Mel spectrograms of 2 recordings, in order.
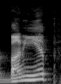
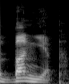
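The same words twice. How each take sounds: First: "bunyip" as BUN-ee-ip, rising; three-syllable bunyip. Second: "bunyip" said as BUN-yip; two-syllable bunyip. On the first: Narrator unsure of the word, "bunyip" as BUN-ee-ip. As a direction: split "bunyip" into BUN-ee-ip, questioning. Offers alternative pronunciation, unsure. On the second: Narrator naming the creature, "bunyip" as BUN-yip. Offers two possible pronunciations of word. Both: Shown as a demonstration.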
